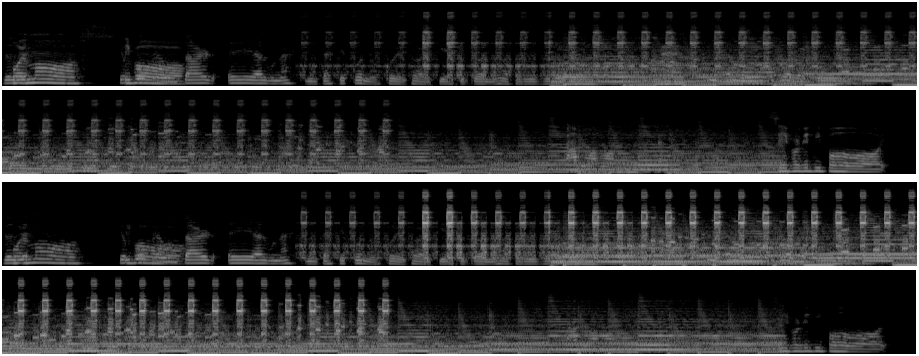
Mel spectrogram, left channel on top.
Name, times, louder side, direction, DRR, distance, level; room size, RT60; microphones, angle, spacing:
voice 1, 0.0-1.8 6.6-6.8 14.8-18.0, left 4 dB, 60° left, 0.5 m, -42 dB
voice 2, 1.2-5.9 7.0-8.5 9.2-13.2, right 1 dB, 10° right, 0.3 m, -43 dB
sound 1, 3.0-13.0, right 13 dB, 90° right, 0.4 m, -29 dB
sound 2, 5.5-17.0, right 3 dB, 60° right, 0.7 m, -37 dB
2.3 x 2.1 x 3.4 m
head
